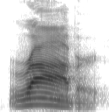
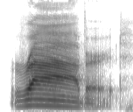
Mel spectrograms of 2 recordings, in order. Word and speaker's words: Robert: Ah, Robert. I've heard people say Robert. Robert. Pronounce this name with a wider mouth position in that vowel, and you will not mispronounce it ever again.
